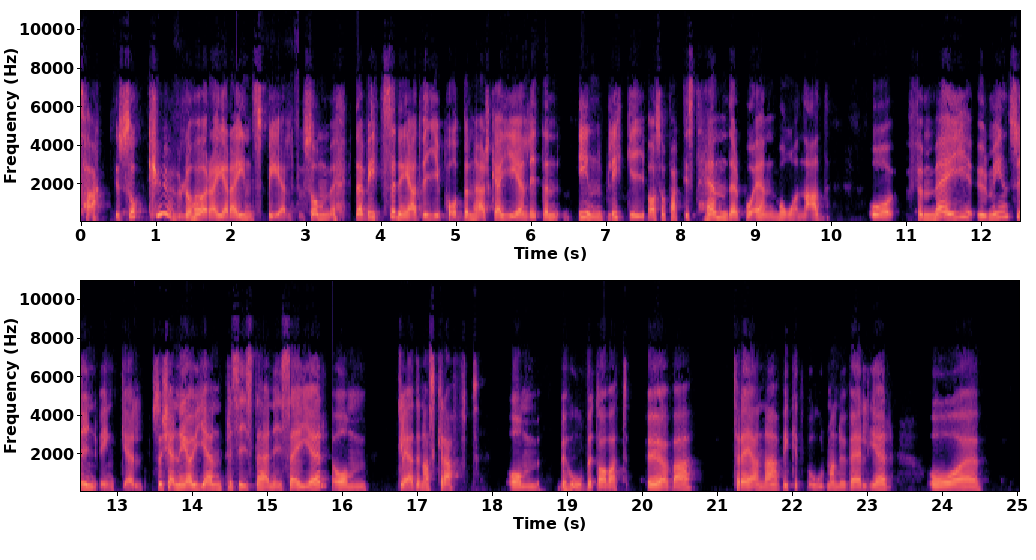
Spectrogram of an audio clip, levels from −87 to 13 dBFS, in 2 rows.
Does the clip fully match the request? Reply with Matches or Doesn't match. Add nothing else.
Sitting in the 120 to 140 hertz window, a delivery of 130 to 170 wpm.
Doesn't match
